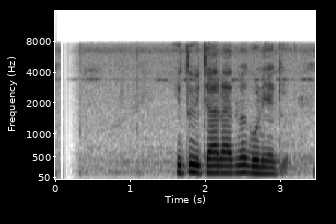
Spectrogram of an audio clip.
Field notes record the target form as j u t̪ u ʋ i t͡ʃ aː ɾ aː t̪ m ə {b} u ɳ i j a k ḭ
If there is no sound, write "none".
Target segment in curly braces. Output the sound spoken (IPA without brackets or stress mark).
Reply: ɡ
